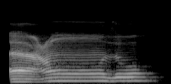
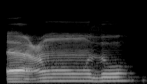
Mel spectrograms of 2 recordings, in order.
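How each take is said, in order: The two takes are said the same way.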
